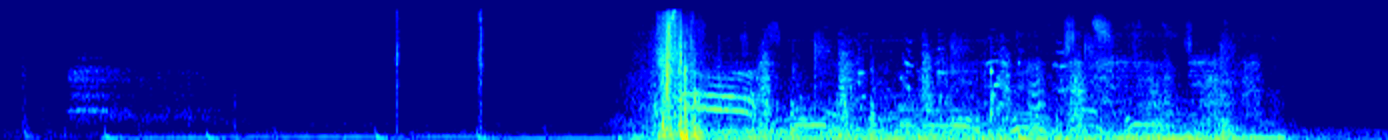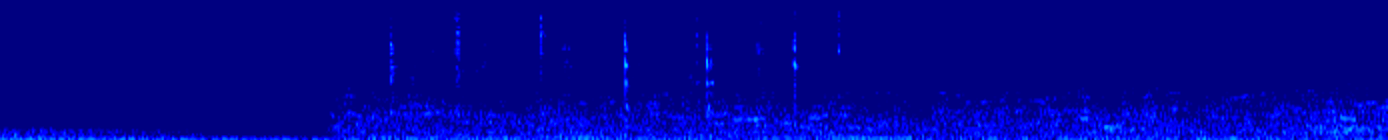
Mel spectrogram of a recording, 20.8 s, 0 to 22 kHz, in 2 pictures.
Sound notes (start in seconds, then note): 0.5 exhales deeply; 5.0 screams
